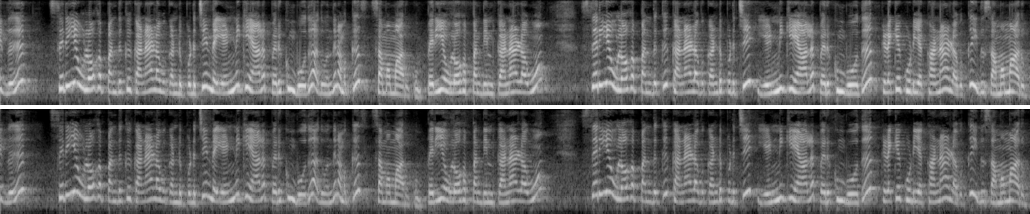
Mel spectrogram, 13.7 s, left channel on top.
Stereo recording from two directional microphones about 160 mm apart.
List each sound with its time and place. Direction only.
0.0 s a woman's voice: 35° left (ahead or behind)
